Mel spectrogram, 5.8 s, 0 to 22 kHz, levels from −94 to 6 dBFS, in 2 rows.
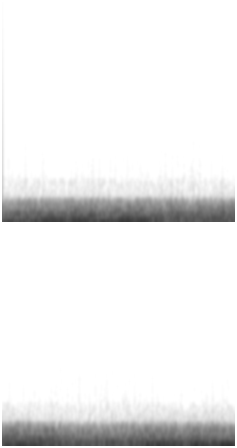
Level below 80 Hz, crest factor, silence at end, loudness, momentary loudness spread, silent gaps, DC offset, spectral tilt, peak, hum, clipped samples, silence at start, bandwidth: -24 dBFS; 12 dB; 0 s; -28 LUFS; 6 LU; none; under 0.1%; -14 dB/octave; -12 dBFS; none; under 0.1%; 0 s; 0.4 kHz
